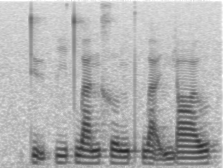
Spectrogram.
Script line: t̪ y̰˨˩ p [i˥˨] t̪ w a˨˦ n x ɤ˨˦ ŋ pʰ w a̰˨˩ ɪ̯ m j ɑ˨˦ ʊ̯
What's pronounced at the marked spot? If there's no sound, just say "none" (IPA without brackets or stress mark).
i˨˦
